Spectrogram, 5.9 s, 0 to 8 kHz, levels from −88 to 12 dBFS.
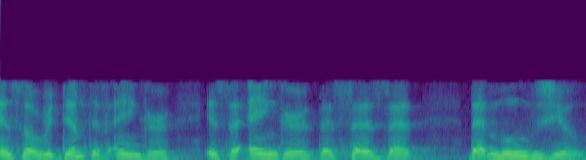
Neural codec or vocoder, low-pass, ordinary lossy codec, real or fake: none; 7.2 kHz; AAC, 16 kbps; real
